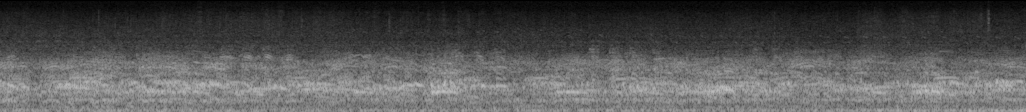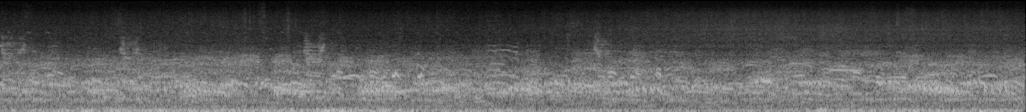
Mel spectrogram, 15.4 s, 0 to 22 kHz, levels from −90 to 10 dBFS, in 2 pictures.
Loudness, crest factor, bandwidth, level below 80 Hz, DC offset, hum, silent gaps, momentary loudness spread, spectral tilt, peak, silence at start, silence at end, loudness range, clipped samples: -22 LUFS; 16 dB; over 20 kHz; -30 dBFS; under 0.1%; none; none; 4 LU; -5.5 dB/octave; -6 dBFS; 0 s; 0 s; 1 LU; under 0.1%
